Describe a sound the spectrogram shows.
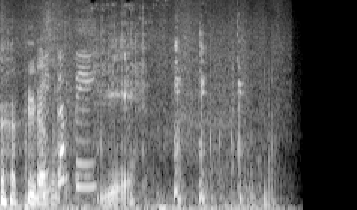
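A young woman laughs and talks close by.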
